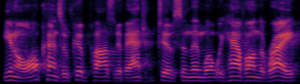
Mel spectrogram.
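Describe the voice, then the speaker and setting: A man with a big voice giving an informal, wry slide lecture as a landscape architect, often pausing to find his words. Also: mid-range voice, fairly even intonation.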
